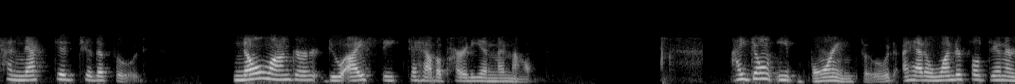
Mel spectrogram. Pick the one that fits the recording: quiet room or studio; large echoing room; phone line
phone line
